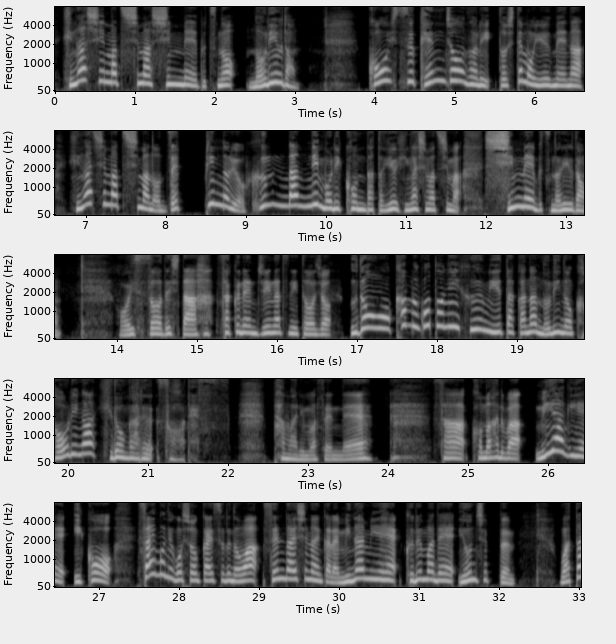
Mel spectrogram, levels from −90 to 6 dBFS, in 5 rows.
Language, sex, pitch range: Japanese, female, 200-310 Hz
